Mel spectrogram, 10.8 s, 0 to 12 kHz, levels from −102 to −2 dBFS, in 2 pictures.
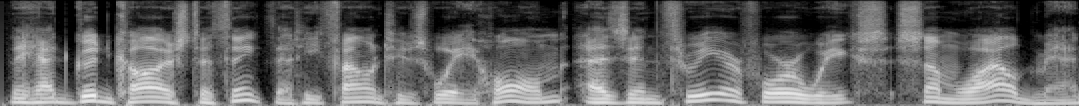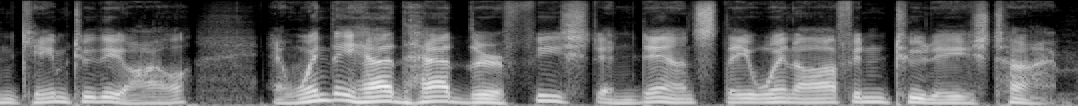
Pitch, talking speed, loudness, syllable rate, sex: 125 Hz, 230 wpm, -18 LUFS, 4.4 syllables/s, male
